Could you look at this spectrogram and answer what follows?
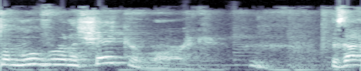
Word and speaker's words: Roerich: He was a mover and a shaker, Roerich. Is that how you pronounce his name?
